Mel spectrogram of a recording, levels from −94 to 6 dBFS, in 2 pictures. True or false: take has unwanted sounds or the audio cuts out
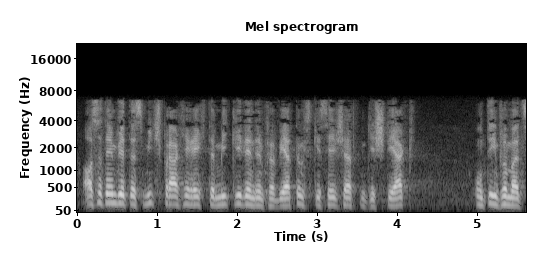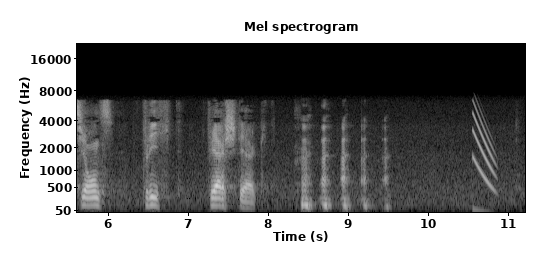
true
